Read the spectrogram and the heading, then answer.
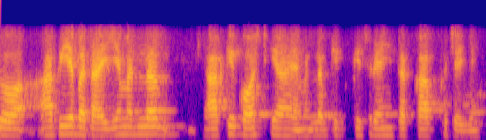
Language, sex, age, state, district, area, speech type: Urdu, male, 18-30, Uttar Pradesh, Rampur, urban, conversation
